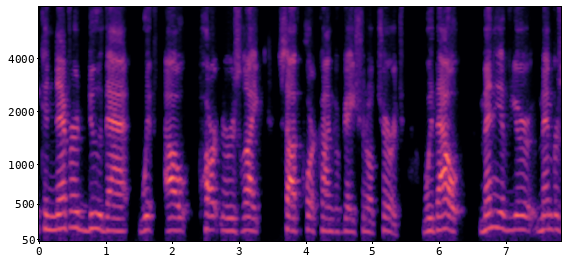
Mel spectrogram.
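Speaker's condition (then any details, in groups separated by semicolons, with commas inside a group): No condition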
